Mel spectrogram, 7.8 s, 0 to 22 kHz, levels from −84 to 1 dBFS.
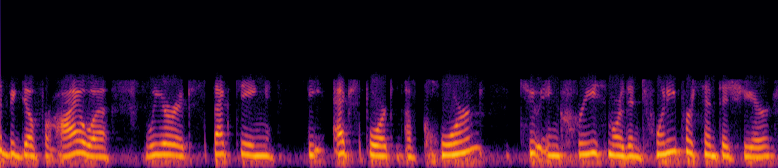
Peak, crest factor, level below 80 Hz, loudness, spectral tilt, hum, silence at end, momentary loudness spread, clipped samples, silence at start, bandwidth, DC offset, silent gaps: -6 dBFS; 14 dB; -46 dBFS; -20 LUFS; -11.5 dB/octave; none; 0 s; 8 LU; under 0.1%; 0 s; 3.8 kHz; under 0.1%; none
